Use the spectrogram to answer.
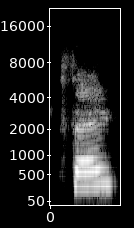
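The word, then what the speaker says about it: Sai: are yes hello everybody my name is say although it smells like C it pronounces say uh I recently moved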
